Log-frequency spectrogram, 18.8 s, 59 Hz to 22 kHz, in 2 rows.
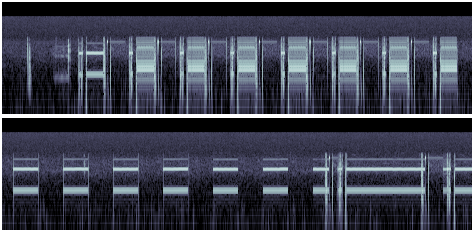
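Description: A rapid run of layered electronic telephone beeps in regular bursts gives way to a steady, evenly spaced beeping pattern like a busy signal, with a longer held tone near the end. Loud and clear, no talking. An unusual phone company test line on the 333 exchange in Chicago's area code.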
